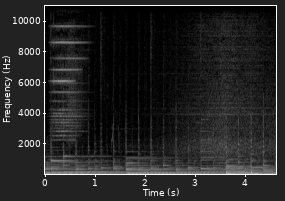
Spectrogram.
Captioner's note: chimes tinkling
